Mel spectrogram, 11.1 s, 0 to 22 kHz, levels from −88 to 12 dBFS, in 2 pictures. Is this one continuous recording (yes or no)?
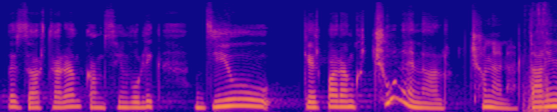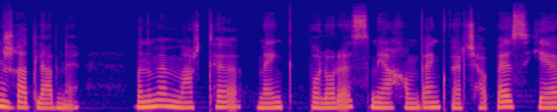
no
